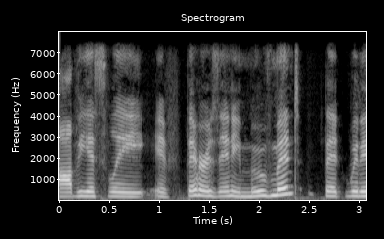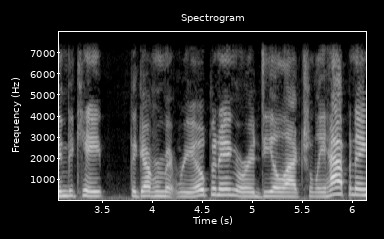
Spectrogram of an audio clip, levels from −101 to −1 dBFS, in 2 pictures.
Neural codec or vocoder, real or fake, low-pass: codec, 16 kHz, 4 kbps, FreqCodec, larger model; fake; 7.2 kHz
